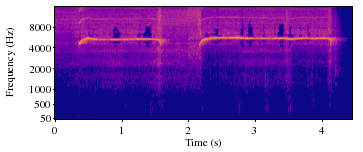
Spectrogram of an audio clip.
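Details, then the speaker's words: Old Mamod TE1A toy traction engine before rebuild, boiler fed about 10 psi compressed air: steady high shrill whistle that won't shut off, in two long blasts; whistle valve stuck open internally, bush possibly spinning. "because when it puts some compressed air into the boiler the whistle blows all the time so internally it's took as well"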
